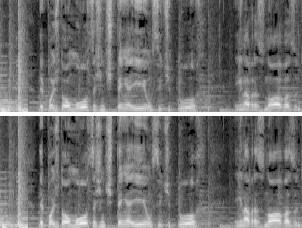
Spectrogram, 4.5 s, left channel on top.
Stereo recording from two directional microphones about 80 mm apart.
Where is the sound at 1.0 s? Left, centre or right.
Right.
